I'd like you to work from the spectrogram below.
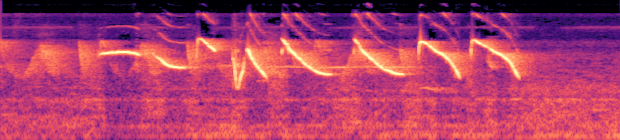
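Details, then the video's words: Black-throated canary, recorded as training material for contest birds, giving about seven clear high whistles that sweep downward in quick succession. "biar kecil suaranya mahal roll istimewah || masteran jos untuk burung lomba"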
